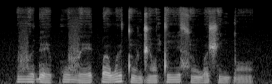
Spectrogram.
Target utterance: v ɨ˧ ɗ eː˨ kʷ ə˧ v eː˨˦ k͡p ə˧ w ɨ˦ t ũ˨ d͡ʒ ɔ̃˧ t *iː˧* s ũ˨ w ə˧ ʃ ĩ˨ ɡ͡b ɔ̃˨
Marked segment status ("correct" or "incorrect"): correct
